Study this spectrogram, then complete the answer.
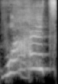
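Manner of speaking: very high, strained "what" from a harried worker; frazzled yell. Acted. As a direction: shriek back as if at breaking point. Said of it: "about to lose his ever-loving marbles".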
